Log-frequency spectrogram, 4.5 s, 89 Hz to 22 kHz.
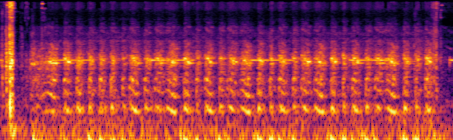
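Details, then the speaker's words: J32A3 swapped 7th-gen Honda Accord, first start in neutral after replacing lower intake runner gasket: cranks and catches into uneven, lumpy idle with irregular pulses before settling; owner suspects fuel system empty for days after disconnection. "the first rough start that you guys seen uh when when i first turned the car on i believe that was just related to the fact that there hasn't been fuel in the system for a couple days since i disconnected everything"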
